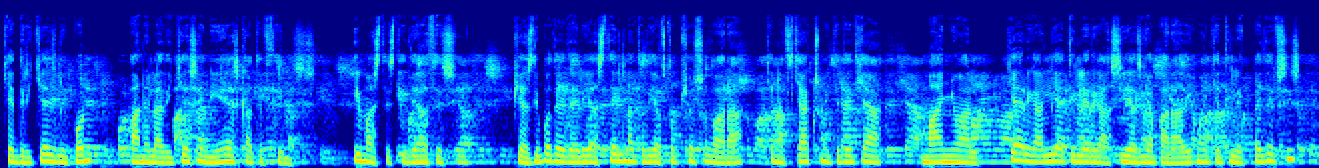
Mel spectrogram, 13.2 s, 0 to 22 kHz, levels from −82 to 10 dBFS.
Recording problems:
echo of what is said; strong; throughout; 420 ms later, 10 dB below the speech

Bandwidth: 15 kHz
